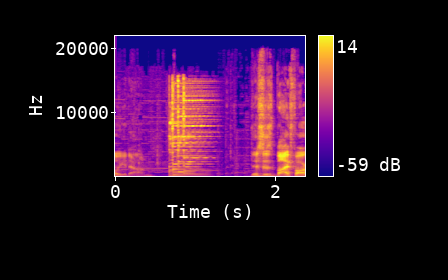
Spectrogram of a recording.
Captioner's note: Mario Selection Sound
